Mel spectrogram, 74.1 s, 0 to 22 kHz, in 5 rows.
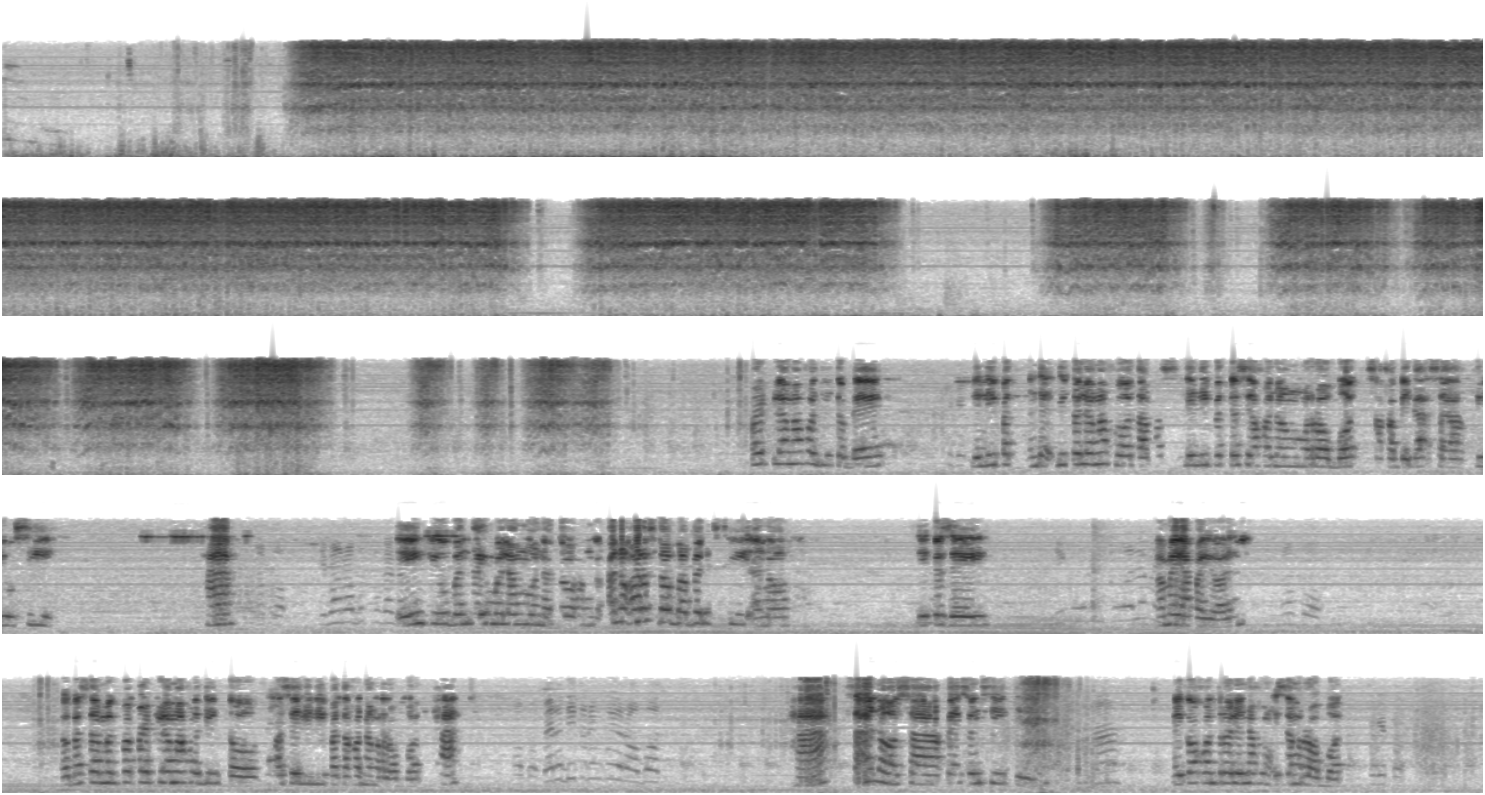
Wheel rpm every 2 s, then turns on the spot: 10, 170, 220, 210, 210, 230, 220, 230, 220, 140, 190, 120, 100, 90, 110, 130, 40, 40, 0, 0, 0, 0, 0, 0, 0, 0, 0, 0, 0, 0, 0, 0, 0, 0, 10, 0, 0.
22-24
